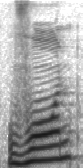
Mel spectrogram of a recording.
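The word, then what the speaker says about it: won: वॉन का मतलब जीता, तो इसका उच्चारण वन करके भी होता है, वन।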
